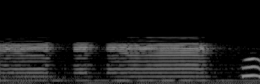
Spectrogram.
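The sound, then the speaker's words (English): A room buzzer buzzes in a few steady, harsh bursts of unchanging pitch, with brief gaps between them, before a short sliding tone at the end. “I'll buzz his room and see if he's awake.”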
